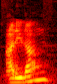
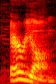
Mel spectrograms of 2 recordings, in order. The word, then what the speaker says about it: Arirang: It's so funny because I think if you ask Siri to play the album, she's like playing Arirang by BTS, and I'm like, that's not how you say that. So I was like, I think it's Arirang is how you say it.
